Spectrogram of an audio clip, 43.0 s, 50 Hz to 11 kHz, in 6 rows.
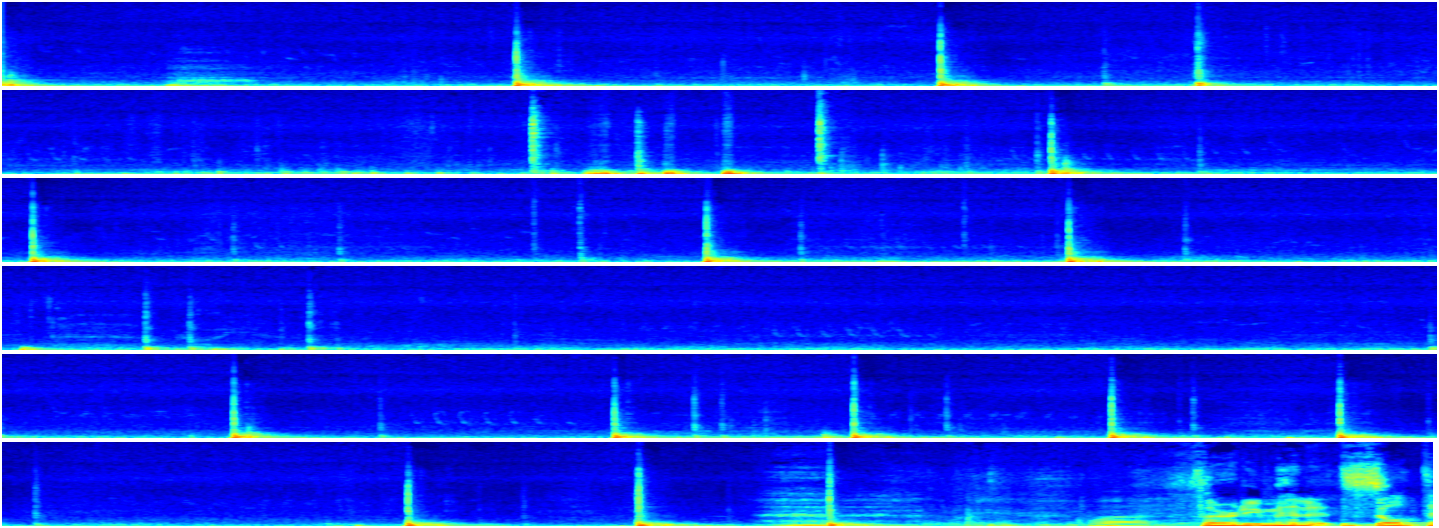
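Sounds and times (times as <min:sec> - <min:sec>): thumps on steel door: 0:00.0 - 0:00.5, 0:02.5 - 0:03.8, 0:04.7 - 0:06.3, 0:14.5 - 0:15.0, 0:19.2 - 0:20.6, 0:29.9 - 0:30.7, 0:31.8 - 0:33.6, 0:34.2 - 0:36.2, 0:37.6 - 0:40.3.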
